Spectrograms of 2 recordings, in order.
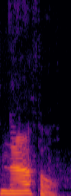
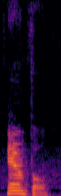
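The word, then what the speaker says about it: Kanthal: I can't do it with Nathal. Or Canthal. I keep calling it Nathal.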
